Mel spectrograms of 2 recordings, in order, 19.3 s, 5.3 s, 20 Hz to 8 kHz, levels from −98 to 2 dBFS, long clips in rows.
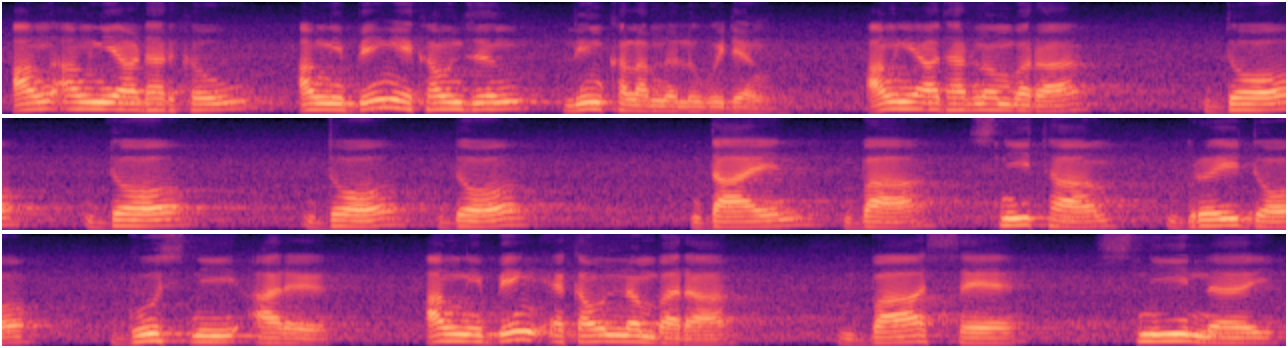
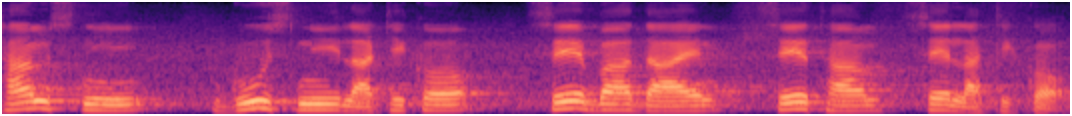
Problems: constant background noise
